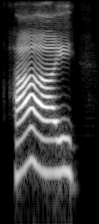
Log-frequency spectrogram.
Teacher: Le mot hi ou le mot hello, généralement, ça monte un peu légèrement, d'accord? Cela donne un ton amical.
